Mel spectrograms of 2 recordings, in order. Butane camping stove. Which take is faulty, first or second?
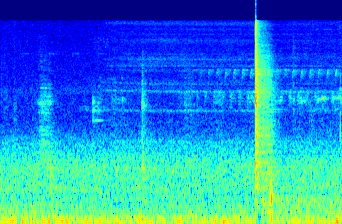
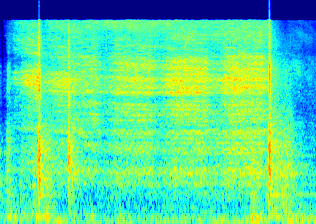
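second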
